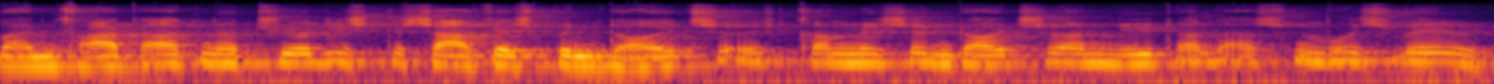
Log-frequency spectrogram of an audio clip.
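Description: Fairly slow, dark and mellow speech from a man at a fairly high pitch, with ordinary pitch variation. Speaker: Holocaust survivor and eyewitness speaker. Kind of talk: testimony.

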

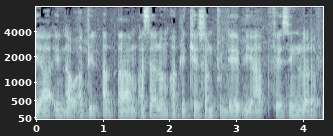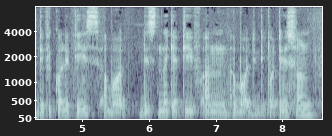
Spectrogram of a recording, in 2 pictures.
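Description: The speech moves at a moderate pace with hardly any pauses, very even loudness and fairly even intonation. Noticeable background noise sits behind it. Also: man, medium pitch for a man. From Gambia. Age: young. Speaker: asylum seeker. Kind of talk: testimony.

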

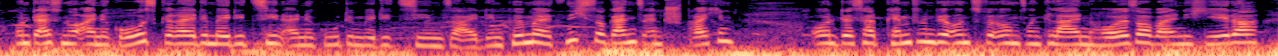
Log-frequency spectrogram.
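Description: At a moderate pace, someone talks while noticeable background noise carries on behind. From Baden, Oberkirch. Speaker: protester. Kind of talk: street interview. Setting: outdoors at a town square.

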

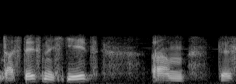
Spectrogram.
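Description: This man has an unremarkable speaking voice with a fairly low pitch. His intonation stays fairly even. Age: 50s. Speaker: local politician and activist. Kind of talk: interview.

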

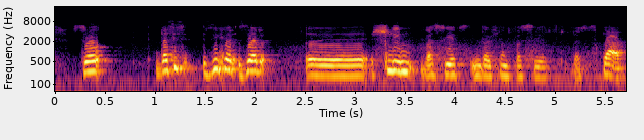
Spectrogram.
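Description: A woman with a medium pitch speaks very slowly, with long, frequent pauses. Her loudness swings widely over noticeable background noise. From Israel. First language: not German (speaking German). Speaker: lawyer and human rights activist. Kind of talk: interview. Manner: halting.

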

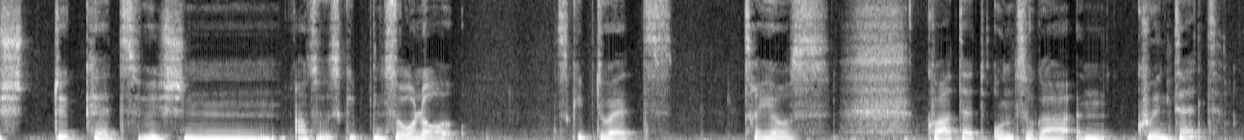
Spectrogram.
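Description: Long, frequent pauses break up a man's very slow speech, delivered at medium pitch with ordinary variation. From Switzerland. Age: 20s. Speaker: dance student. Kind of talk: radio interview. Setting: studio. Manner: halting.

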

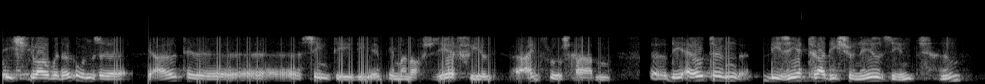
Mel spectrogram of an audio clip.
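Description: A man talks in a Dutch accent at a very slow pace. His loudness stays very even. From Netherlands. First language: Dutch (speaking German). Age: 80s. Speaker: Holocaust survivor and civil rights activist. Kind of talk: interview.

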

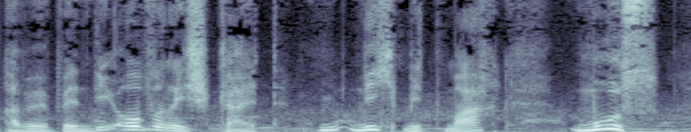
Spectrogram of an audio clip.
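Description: In a Spanish accent, a man talks with lively intonation in a somewhat breathy voice. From Ecuador. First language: Spanish (speaking German). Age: 70s. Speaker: economist, former minister. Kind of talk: interview.

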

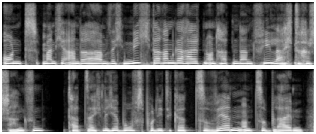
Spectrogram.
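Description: This woman has a fairly high, somewhat breathy voice with a dark, mellow tone and ordinary pitch variation. Her loudness stays very even, and the sound is dry and close with no echo. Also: moderate pace. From West Berlin, Germany. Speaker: community radio maker, daughter of a peace activist. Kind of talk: radio interview. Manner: halting.

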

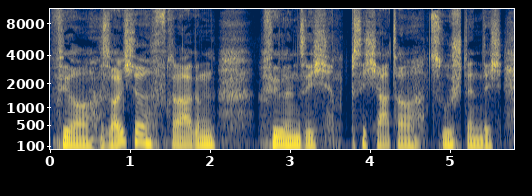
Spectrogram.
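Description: A man talks at a very slow pace and a medium pitch. Noticeable background noise can be heard. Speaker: radio host. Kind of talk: news-style radio moderation.

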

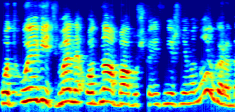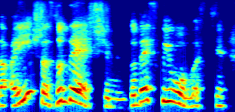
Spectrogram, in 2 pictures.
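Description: A woman's voice, high in pitch, at a moderate pace with lively intonation. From Russian Far East and Ukraine, military family. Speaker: tour organizer and researcher. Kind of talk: casual chat. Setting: video call. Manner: animated.

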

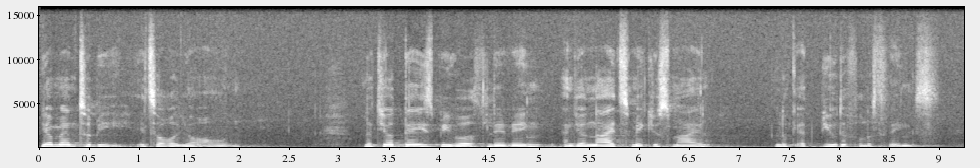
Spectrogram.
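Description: A woman at a medium pitch talks at a very slow pace in a monotone, flat intonation, with long, frequent pauses. Room echo is audible. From Swabia, Göppingen area. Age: 40s. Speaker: poet. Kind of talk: poetry reading. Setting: stage with audience.

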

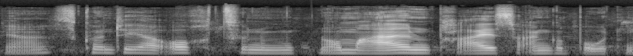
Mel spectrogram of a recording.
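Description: A woman speaks at a moderate pace in a fairly low, monotone, flat voice. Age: 60s. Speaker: local resident, retiree. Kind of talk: street interview.

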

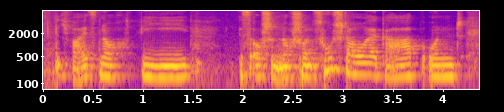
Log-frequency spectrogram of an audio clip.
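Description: Against noticeable background noise and audible room echo, a woman with a very deep, low pitch speaks at a very slow pace with fairly even intonation. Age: 40s. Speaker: former activist. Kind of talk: interview testimony.

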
